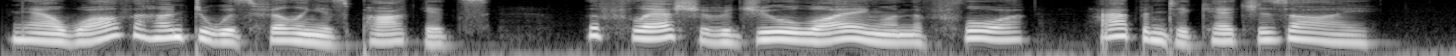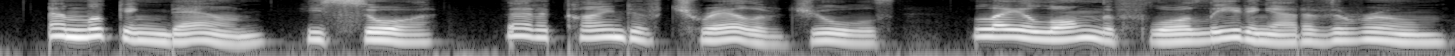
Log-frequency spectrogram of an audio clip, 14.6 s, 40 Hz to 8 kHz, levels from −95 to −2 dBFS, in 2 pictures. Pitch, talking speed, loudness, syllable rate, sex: 180 Hz, 175 wpm, -19 LUFS, 4.5 syllables/s, female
